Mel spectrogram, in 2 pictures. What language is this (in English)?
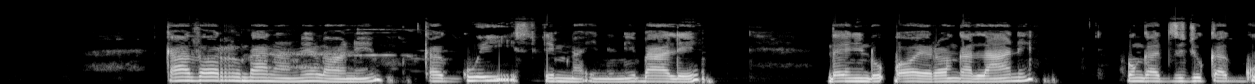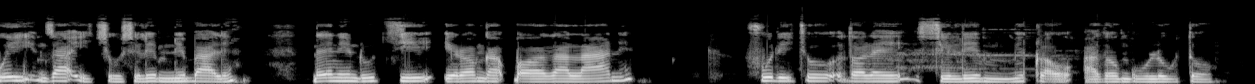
Lendu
